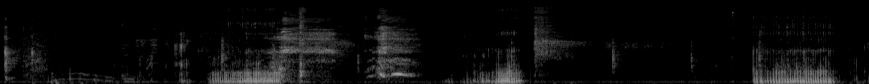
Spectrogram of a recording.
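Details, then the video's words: Sleeping dog snoring, with low, rasping snores in bursts roughly every two to three seconds. A man's voice speaks softly near the beginning. "My snoring dog"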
